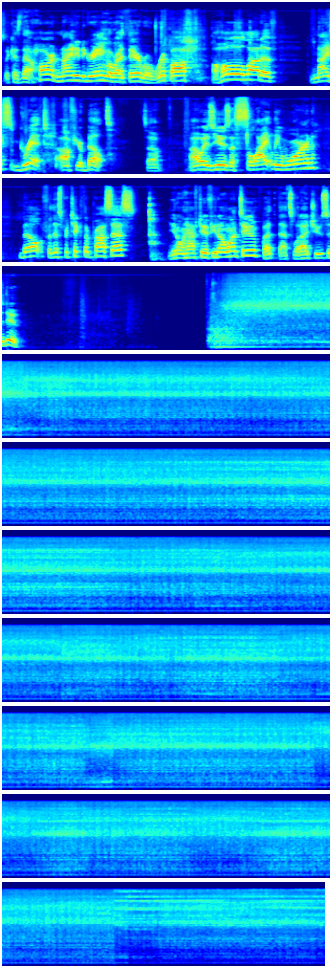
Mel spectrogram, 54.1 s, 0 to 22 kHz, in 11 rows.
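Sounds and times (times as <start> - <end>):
steel grinding against abrasive belt: 1.4 - 3.7, 17.8 - 54.0
belt grinder motor hum: 2.3 - 3.6, 17.8 - 54.0.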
